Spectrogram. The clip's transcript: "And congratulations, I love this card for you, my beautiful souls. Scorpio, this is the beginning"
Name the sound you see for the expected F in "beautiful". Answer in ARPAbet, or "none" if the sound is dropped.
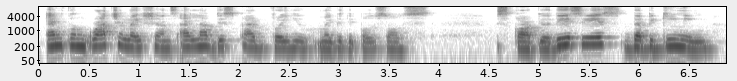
P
